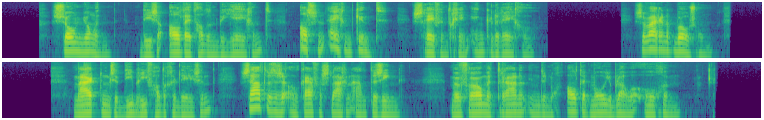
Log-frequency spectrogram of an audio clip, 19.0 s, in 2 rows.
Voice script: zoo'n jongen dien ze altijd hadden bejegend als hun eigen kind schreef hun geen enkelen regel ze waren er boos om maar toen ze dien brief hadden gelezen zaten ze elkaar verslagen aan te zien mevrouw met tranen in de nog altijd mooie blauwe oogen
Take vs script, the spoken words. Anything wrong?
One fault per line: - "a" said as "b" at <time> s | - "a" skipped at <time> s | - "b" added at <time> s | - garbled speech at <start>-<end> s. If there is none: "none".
none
